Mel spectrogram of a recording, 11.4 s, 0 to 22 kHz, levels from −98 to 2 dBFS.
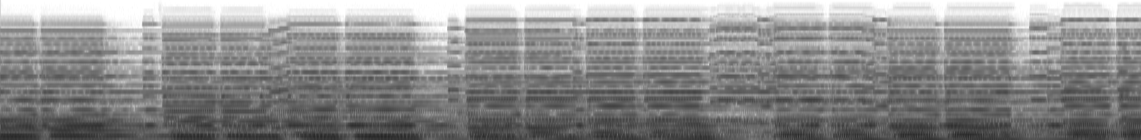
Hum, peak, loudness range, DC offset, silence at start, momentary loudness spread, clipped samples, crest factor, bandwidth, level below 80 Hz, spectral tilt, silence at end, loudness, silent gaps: none; -6 dBFS; 1 LU; under 0.1%; 0 s; 6 LU; under 0.1%; 14 dB; 12.5 kHz; -28 dBFS; -5 dB/octave; 0 s; -20 LUFS; none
